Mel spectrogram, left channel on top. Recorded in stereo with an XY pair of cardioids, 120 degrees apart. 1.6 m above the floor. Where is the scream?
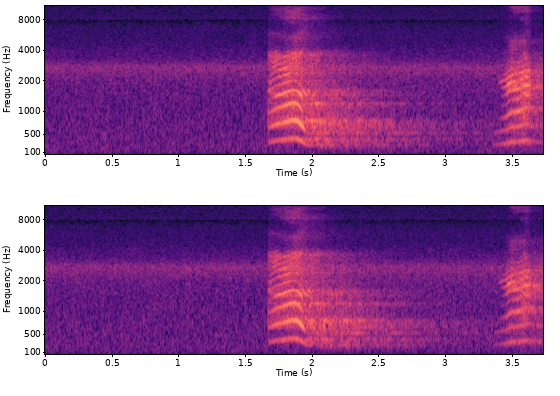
10° left, 4.5 m; by 3.6 s 25° left, 3.5 m.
